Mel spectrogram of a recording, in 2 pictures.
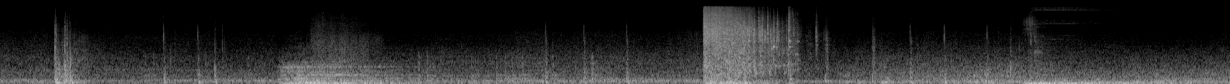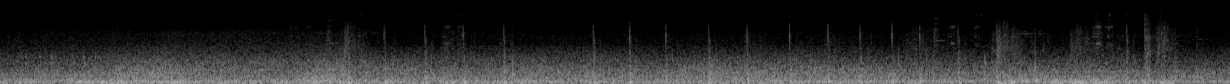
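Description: Armored footsteps clank on creaking wooden planks.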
